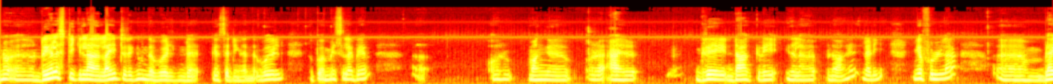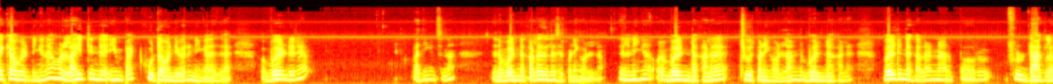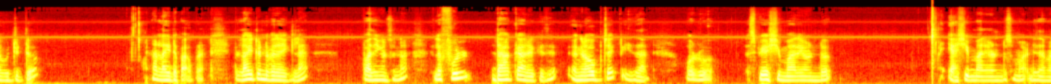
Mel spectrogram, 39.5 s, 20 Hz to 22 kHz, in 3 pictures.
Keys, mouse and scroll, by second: 5.1 click, 13.5-14.3 scroll down 1, 19.6 click, 30.5 click, 31.3 scroll up 1, 31.5-33.0 scroll down 1, 34.1 click, 35.7-36.3 scroll up 1.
